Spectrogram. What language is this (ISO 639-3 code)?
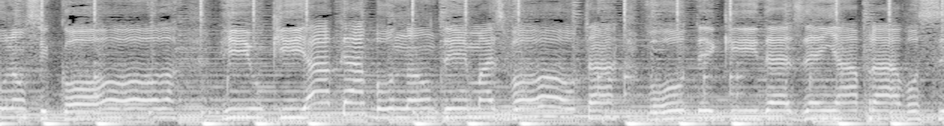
por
